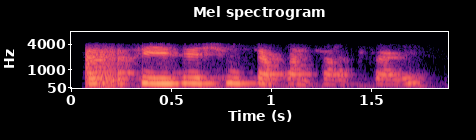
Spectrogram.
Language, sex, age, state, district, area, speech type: Telugu, female, 30-45, Andhra Pradesh, Visakhapatnam, urban, conversation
